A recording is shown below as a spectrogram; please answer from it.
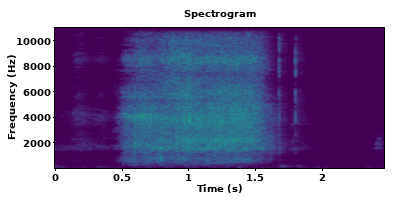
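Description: A person blowing their nose into a paper tissue: one forceful blow about a second long, starting about half a second in.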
